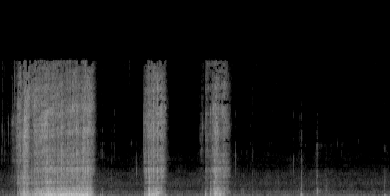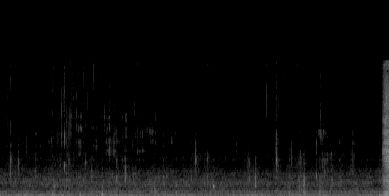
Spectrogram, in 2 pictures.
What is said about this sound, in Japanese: 私はカレーそうめん食べてるけど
